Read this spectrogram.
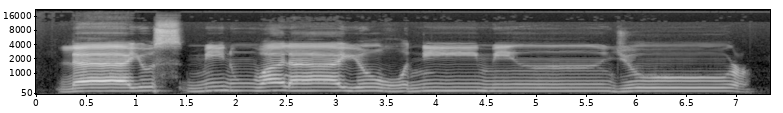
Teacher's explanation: من جوع، نون ساکن کے بعد جیم آ رہا ہے تو غنہ بھی ہوگا اور آخر میں پھر عین کے مخرج پہ وقف کیا جائے گا.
